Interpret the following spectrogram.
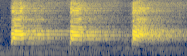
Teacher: that's a b sound same as P but with our voice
